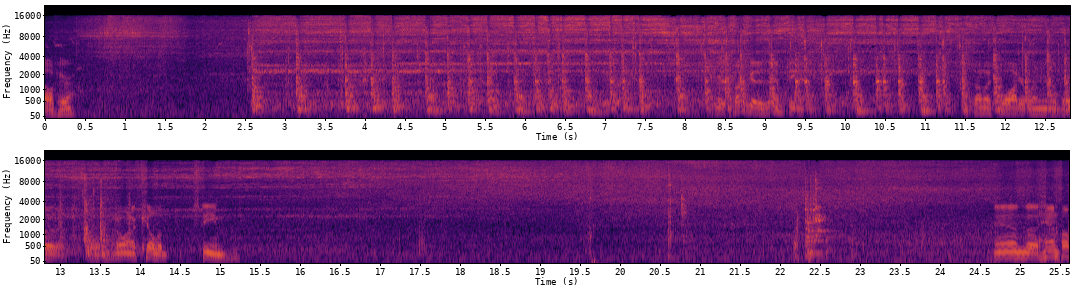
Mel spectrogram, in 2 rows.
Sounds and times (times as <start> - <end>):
Hiss: 0.5 - 25.6.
